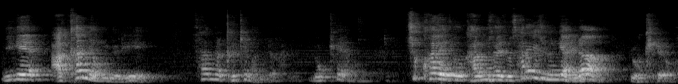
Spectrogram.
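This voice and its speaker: Animated male pastor in an echoey hall. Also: high-pitched, quick pace. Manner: animated, questions the congregation often. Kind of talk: sermon. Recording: echoey church hall from far off.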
